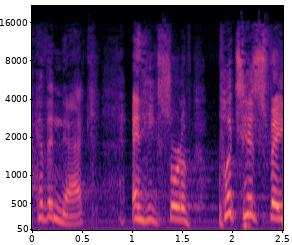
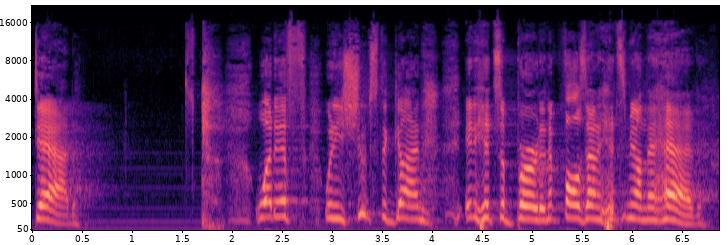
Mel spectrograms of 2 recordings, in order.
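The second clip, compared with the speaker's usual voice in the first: put-on louder, rising worried kid; anxious daughter; 3 semitones higher, 7 dB louder than usual. Daughter panicking to her dad about the race, worried rising whine. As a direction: pile on the panic like a spiraling kid.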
